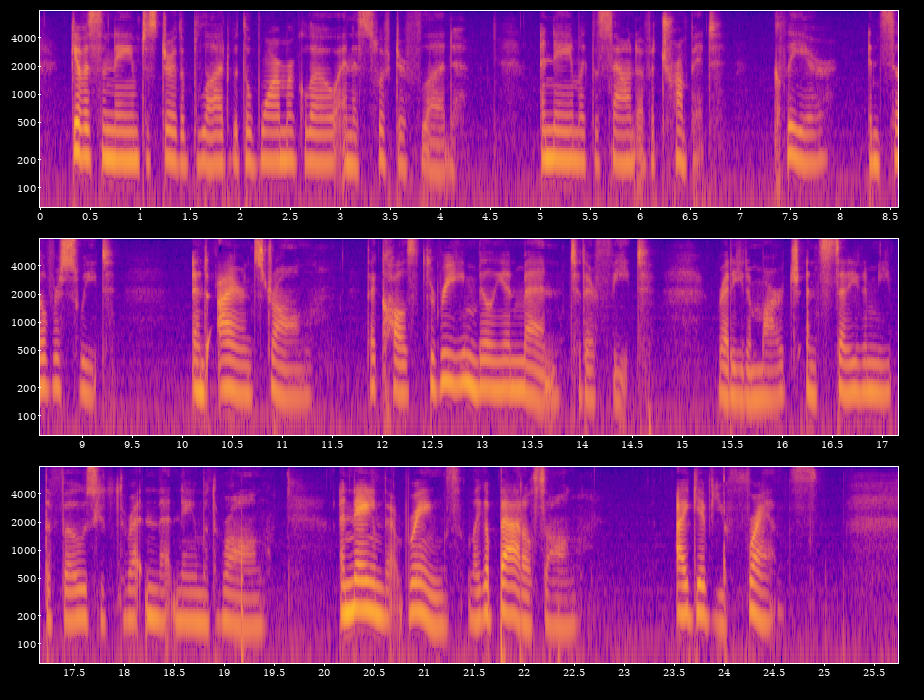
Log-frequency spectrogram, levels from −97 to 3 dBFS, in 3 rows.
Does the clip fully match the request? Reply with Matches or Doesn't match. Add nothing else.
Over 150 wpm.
Doesn't match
